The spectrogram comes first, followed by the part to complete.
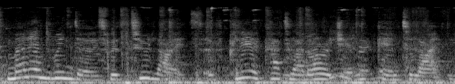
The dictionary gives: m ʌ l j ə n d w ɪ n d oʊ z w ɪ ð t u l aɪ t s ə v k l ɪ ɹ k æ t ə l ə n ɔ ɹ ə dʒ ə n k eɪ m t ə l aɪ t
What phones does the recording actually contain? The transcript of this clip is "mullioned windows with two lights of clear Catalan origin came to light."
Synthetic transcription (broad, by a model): m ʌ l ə n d w ɪ n d oʊ z w ɪ ð t u l aɪ t s ə v k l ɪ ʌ k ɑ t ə l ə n ɔ ɹ ə dʒ ə n k eɪ m t ə l aɪ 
